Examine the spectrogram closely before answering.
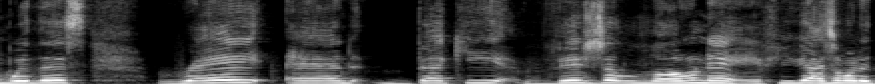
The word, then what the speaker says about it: Viglione: alone right big leon big leon that's right it's actually pronounced how it looks like it should be pronounced without putting the italian thought behind it i think right or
